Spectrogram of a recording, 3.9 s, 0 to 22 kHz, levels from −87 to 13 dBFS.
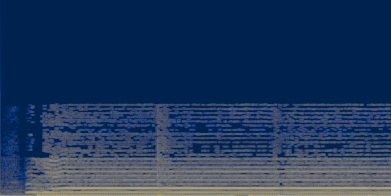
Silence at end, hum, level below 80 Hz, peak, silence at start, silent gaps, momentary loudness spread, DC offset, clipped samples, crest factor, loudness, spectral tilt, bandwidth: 0 s; none; -24 dBFS; -8 dBFS; 0 s; none; 1 LU; under 0.1%; under 0.1%; 10 dB; -18 LUFS; -6 dB/octave; 11 kHz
